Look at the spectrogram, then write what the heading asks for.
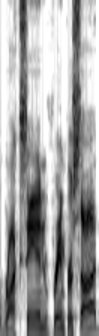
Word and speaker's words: Roxane Rampersad: so we have two guests on today Dr Roxanne rampersod am I pronouncing it correctly Roxanna that's correct yep okay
